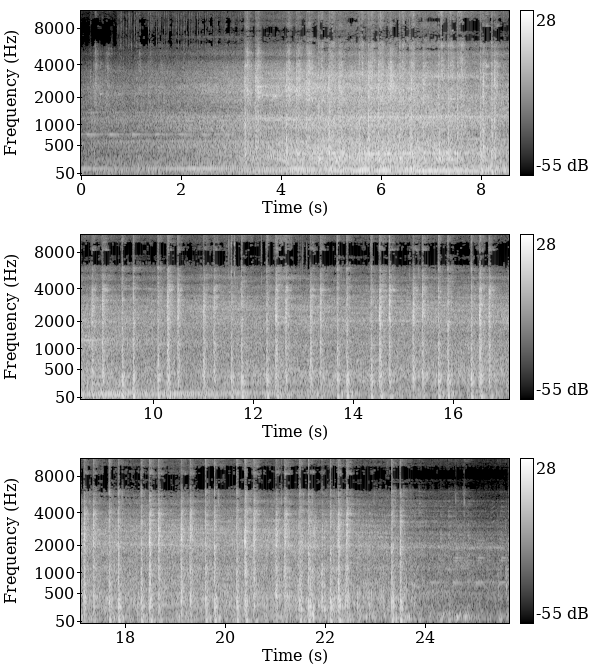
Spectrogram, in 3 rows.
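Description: Two DE10 diesel-hydraulic locomotives running in tandem approach and pass, their engines a steady low drone that is loudest about four to eight seconds in. Then the 24-series sleeper coaches roll by with a rapid clickety-clack of wheels over the rail joints, which fades out near the end.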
